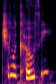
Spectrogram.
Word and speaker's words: Chillicothe: I looked up how to say this, and I totally forget. I think it's Chillicothe? – I mean, that sounds right. – The Chillicothe Correctional Facility, which is a state prison for women in Livingston County, Missouri.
